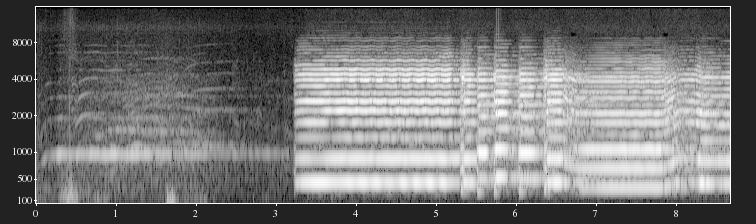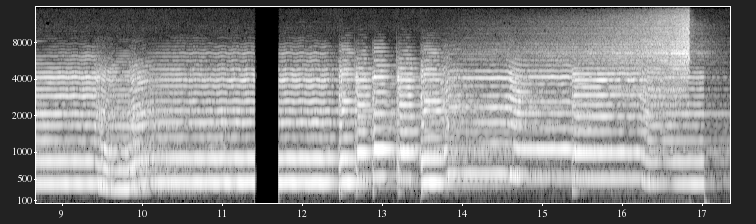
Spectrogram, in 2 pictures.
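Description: Song intro music: a faint held tone for about three seconds, then a loud violin-like lead melody that slides between held notes. Near the middle a split-second dropout cuts all sound, and near the end a rising noise sweep builds up.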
